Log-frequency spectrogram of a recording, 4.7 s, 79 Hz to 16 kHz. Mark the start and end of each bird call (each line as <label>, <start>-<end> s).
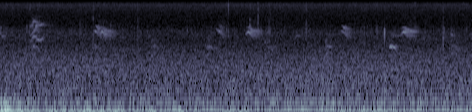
Erckel's Francolin (Pternistis erckelii), 0.3-0.4 s
Hawaii Amakihi (Chlorodrepanis virens), 0.3-0.5 s
Hawaii Amakihi (Chlorodrepanis virens), 1.0-1.2 s
Erckel's Francolin (Pternistis erckelii), 2.1-2.2 s
Hawaii Amakihi (Chlorodrepanis virens), 2.2-2.6 s
Erckel's Francolin (Pternistis erckelii), 3.3-3.4 s
Hawaii Amakihi (Chlorodrepanis virens), 3.4-3.6 s
Erckel's Francolin (Pternistis erckelii), 3.9-4.0 s
Hawaii Amakihi (Chlorodrepanis virens), 4.0-4.2 s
